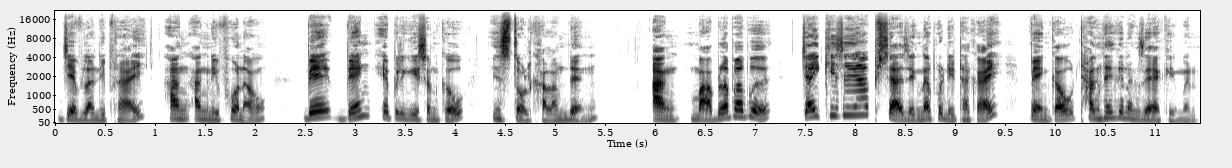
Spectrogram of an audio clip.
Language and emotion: Bodo, happy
